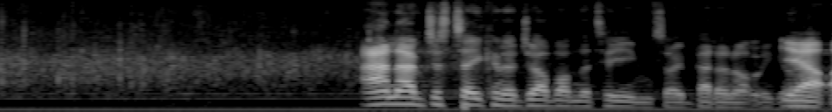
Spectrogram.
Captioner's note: applause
